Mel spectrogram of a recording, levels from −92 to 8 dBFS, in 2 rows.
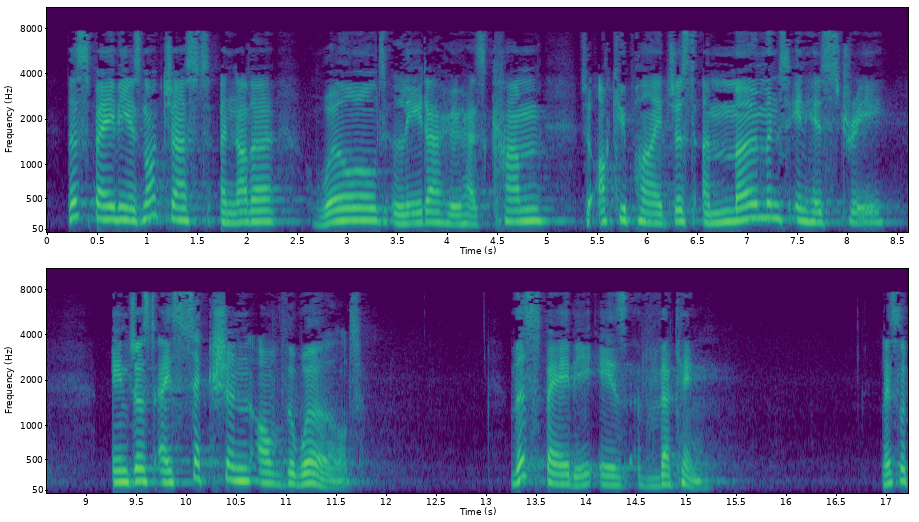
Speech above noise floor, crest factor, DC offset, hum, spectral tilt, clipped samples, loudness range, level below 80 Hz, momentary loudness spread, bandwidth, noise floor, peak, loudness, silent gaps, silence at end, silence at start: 47 dB; 18 dB; under 0.1%; none; -5.5 dB/octave; under 0.1%; 4 LU; -66 dBFS; 11 LU; 8 kHz; -69 dBFS; -4 dBFS; -22 LUFS; none; 0 s; 0.2 s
